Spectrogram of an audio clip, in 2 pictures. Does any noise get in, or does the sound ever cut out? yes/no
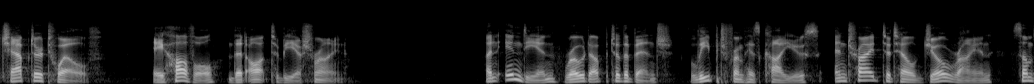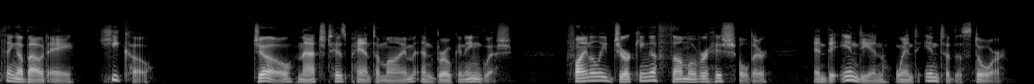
yes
